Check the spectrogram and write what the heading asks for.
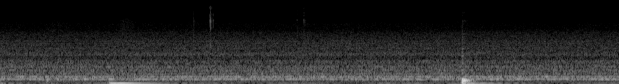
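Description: Steady mechanical hum in a small room, with a dull low bump about a second in and a single sharp click just past halfway.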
